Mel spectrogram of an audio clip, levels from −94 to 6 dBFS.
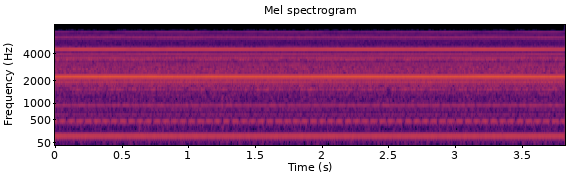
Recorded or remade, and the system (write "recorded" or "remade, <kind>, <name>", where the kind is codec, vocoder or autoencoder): recorded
